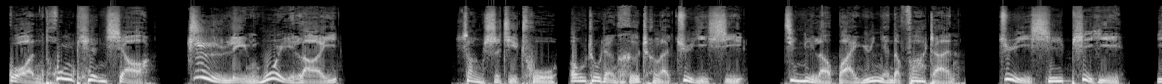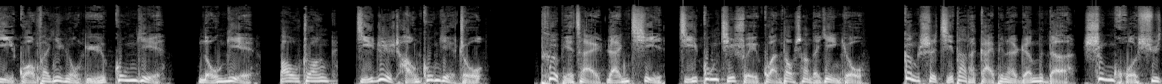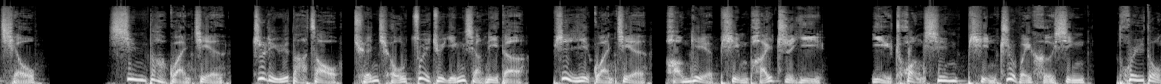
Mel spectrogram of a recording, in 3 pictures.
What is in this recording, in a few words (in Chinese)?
男 企业 产品宣传介绍; 新大管件产品宣传介绍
